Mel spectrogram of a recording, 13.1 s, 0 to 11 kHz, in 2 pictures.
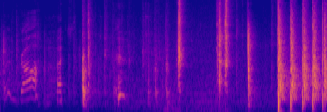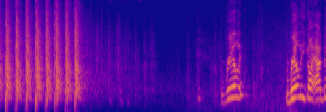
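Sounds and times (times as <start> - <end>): gunshots: 5.5 - 8.7.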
